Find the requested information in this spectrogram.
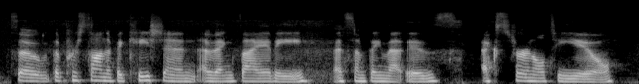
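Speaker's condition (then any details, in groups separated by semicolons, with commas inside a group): No condition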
